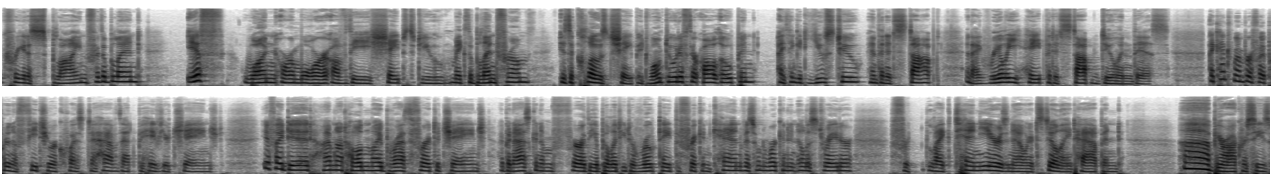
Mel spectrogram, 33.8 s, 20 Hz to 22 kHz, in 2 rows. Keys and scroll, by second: 0.8-1.2 Up, 1.2-2.3 typing, 4.6 shift+s, 5.1 super+t, 5.6 p, 8.9 Tab, 9.9 Escape, 9.9 f, 10.1 shift+super+a, 12.5 shift+i, 13.0 super+z, 13.5 a, 19.5 super+y, 20.0 super+y, 20.1 Tab, 23.2 shift+super+a, 23.4 super+0, 23.7-24.3 typing, 23.8 super+space, 23.9 super+space, 24.1 super+space, 24.1 Tab, 25.6-28.2 typing, 29.8 super+z, 31.2 super+z, 32.3 super+z, 33.6 a.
